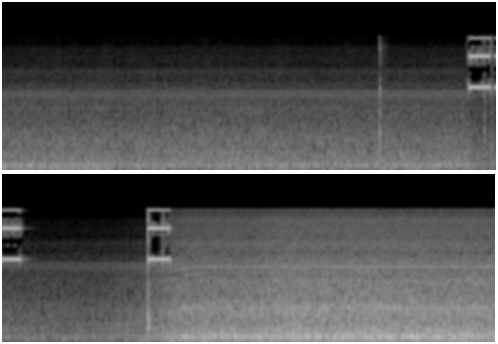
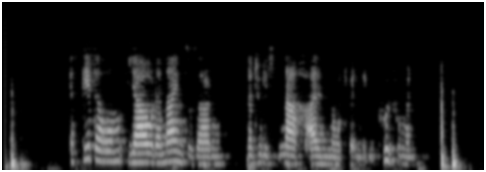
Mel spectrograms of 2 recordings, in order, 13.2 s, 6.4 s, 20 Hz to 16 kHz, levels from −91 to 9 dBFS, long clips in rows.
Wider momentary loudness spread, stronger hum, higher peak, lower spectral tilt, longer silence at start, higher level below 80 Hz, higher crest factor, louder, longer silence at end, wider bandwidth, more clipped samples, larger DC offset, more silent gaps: about the same, 23 LU vs 22 LU; neither; first, -2 dBFS vs -6 dBFS; second, -4 dB/octave vs -9.5 dB/octave; about the same, 0 s vs 0.05 s; first, -40 dBFS vs -54 dBFS; about the same, 20 dB vs 20 dB; first, -18 LUFS vs -25 LUFS; second, 0 s vs 0.3 s; first, 7.6 kHz vs 5.6 kHz; neither; neither; second, none vs 0.82-0.90 s, 3.14-3.26 s, 5.73-5.77 s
